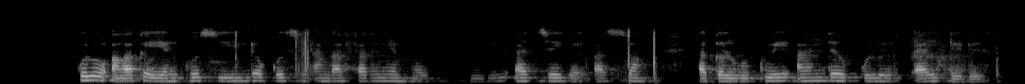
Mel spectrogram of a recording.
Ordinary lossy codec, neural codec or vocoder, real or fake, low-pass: Opus, 16 kbps; none; real; 5.4 kHz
